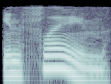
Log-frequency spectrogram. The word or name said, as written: inflame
